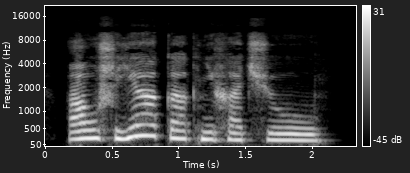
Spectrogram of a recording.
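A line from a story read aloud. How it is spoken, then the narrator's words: Sigh. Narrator (Russian): вздохнула Олимпия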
